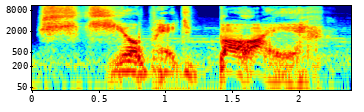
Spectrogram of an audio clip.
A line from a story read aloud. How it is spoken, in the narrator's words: he growled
